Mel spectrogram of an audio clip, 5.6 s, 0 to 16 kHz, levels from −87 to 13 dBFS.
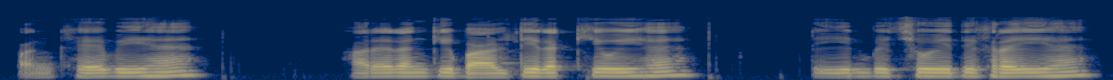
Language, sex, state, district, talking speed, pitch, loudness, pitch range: Hindi, male, Uttar Pradesh, Lalitpur, 170 wpm, 130 Hz, -20 LUFS, 125-135 Hz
